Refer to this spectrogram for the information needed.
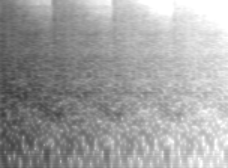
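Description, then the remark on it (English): A single loud rifle shot, a hard flat crack that rolls off into a long fading echo, with faint repeating reflections as it dies away. No voices. “fired his rifle. The sound was a hard, flat crack, not the woof of a tranquilizer gun.”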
